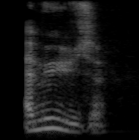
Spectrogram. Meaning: inflection of amuser: 1. first/third-person singular present indicative/subjunctive 2. second-person singular imperative
- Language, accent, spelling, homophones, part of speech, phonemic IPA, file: French, Canada, amuse, amuses / amusent, verb, /a.myz/, LL-Q150 (fra)-amuse.wav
